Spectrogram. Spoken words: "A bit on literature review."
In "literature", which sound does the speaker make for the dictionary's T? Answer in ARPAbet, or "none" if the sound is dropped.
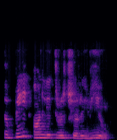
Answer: T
